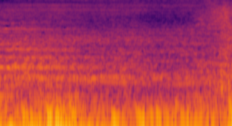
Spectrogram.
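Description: Background music: held synth chords fading over a deep, pulsing bass rumble.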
